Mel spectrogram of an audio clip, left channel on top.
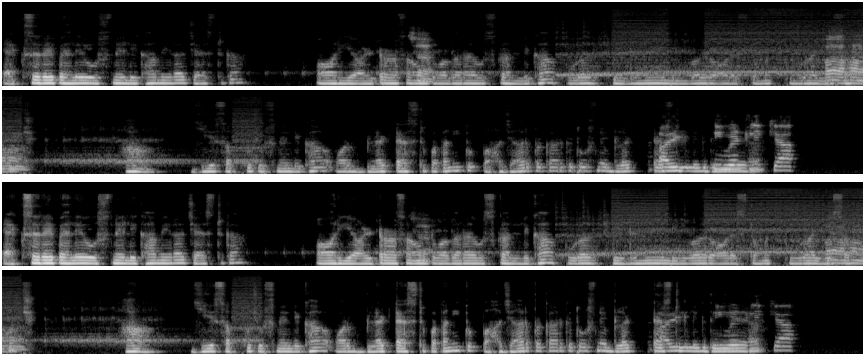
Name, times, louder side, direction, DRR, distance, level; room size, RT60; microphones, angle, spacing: voice 1, 0.0-2.5 3.1-8.8 9.8-10.2 10.5-16.2, right 2 dB, 85° right, 0.4 m, -20 dB
sound 1, 2.3-11.2, equal, 30° right, 1.0 m, -37 dB
voice 2, 8.2-8.9 15.2-15.4 15.7-16.5, left 5 dB, 80° left, 0.4 m, -23 dB
2.6 x 2.0 x 2.5 m
head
